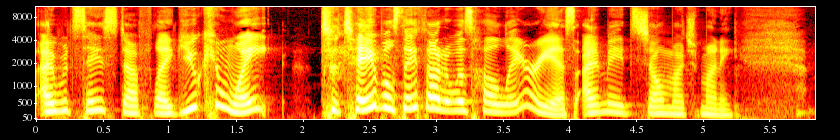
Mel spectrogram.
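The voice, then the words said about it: New York accent. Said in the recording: “because I was from New York and they all thought my accent was hilarious”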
